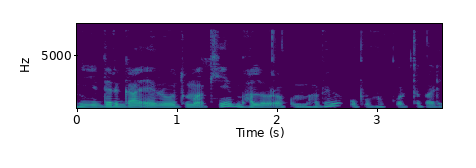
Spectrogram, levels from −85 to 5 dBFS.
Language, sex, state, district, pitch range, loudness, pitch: Bengali, male, West Bengal, Kolkata, 115-130 Hz, -38 LUFS, 125 Hz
